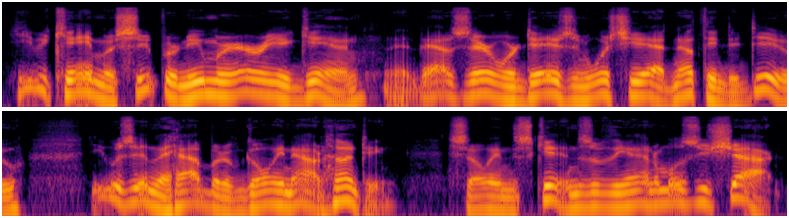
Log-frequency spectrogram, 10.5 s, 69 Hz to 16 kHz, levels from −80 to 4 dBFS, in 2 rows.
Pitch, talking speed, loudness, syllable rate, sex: 120 Hz, 195 wpm, -17 LUFS, 5.3 syllables/s, male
